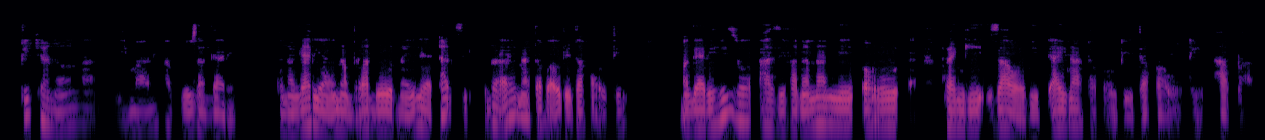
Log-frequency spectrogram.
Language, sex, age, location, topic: Swahili, male, 36-49, Wajir, finance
